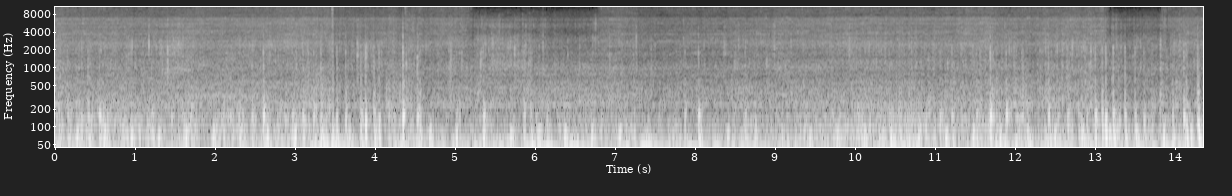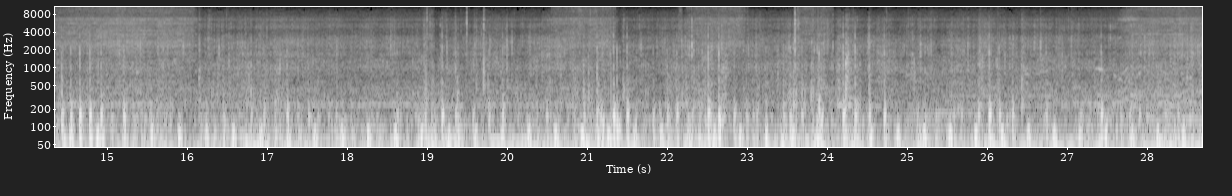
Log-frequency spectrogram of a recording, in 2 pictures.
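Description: Mountain bike descending rough dirt singletrack at speed: a steady wind rumble on the action camera's microphone with a constant clatter of the bike rattling over bumps and stones.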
